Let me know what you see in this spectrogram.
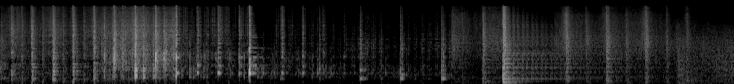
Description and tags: up in space, echomania, crunchy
